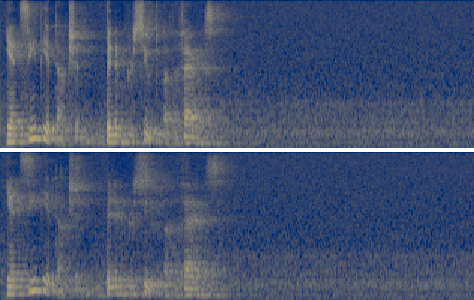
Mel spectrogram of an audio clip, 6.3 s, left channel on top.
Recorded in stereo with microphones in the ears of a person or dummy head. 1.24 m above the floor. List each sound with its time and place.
0.1 s a man speaking: 25° left (ahead or behind), 1.0 m; by 2.9 s 55° left (ahead or behind), 2.5 m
